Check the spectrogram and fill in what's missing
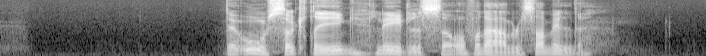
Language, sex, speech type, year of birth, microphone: Norwegian, male, read, 1989, Shure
